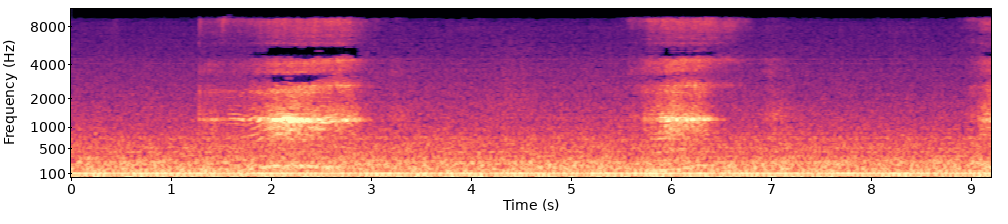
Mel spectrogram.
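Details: Two rough, rasping snores a few seconds apart over low room rumble, recorded during sleep with the SnoreLab phone app.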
